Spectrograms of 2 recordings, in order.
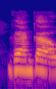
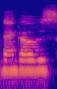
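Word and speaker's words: Van Gogh: his name right um van go but it's like it's it's dutch so it's like Vango um he says it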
